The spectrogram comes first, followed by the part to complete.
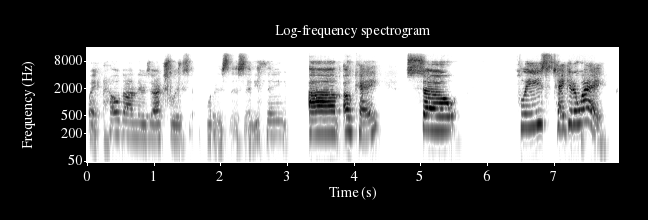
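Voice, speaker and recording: A woman's voice: mid-range voice, takes it slowly, pushed and bright. A woman introducing a webinar over a video call, a bit flustered with the tech. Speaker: program host.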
